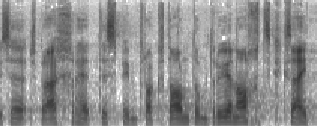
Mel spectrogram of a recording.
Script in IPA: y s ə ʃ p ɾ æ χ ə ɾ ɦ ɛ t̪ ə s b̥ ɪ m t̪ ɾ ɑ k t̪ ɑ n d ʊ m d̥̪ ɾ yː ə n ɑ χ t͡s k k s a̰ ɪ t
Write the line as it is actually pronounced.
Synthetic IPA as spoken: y s ə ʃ p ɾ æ χ ə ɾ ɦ ɛ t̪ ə s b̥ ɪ m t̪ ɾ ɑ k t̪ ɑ n t ʊ m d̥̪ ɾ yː ə n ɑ χ t͡s k k s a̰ ɪ t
